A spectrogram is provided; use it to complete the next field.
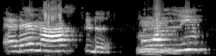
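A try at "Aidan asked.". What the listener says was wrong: अभी एडन आस्क के बाद फुल स्टॉप है ना, फुल स्टॉप के बाद रुकना चाहिए कि नहीं रुकना चाहिए? क्यों तुम आगे बढ़ रहे हो? अगर फुल स्टॉप नहीं होता तो कैपिटल लेटर क्यों होता?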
